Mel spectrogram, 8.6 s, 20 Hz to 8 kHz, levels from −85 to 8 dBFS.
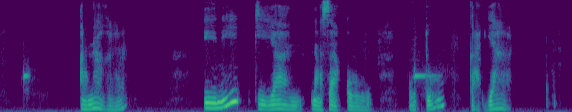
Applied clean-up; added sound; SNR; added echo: neural diffusion model UNIVERSE++.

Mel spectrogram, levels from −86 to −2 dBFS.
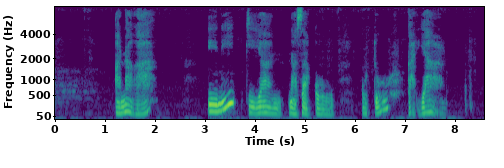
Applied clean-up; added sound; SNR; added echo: none; none; none; none.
